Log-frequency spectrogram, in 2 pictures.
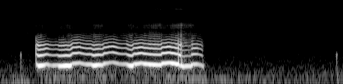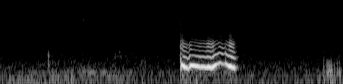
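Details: Chihuahua snoring loudly with a melodic, whistling tone while asleep indoors; a long wavering tonal snore of about two and a half seconds, then quiet breathing and a shorter wavering snore near the end.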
